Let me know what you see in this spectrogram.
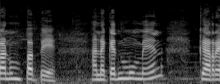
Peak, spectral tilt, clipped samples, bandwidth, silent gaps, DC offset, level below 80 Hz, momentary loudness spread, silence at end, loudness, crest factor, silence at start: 0 dBFS; -4 dB/octave; under 0.1%; 15.5 kHz; none; under 0.1%; -50 dBFS; 11 LU; 0 s; -20 LUFS; 18 dB; 0 s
